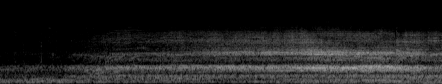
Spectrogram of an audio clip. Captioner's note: yelling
